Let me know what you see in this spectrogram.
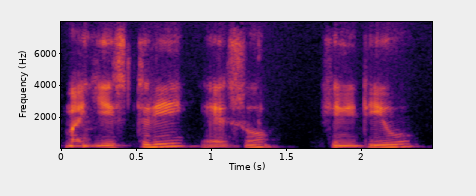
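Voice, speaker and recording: A man's voice: mid-range voice, lively intonation, slow, warm tone. A man teaching a Latin grammar lesson, patiently drilling students through declensions and checking in with them often. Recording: dull lo-fi recording.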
